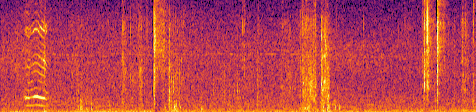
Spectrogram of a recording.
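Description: A domestic cat meows once, a short wavering call about half a second in. Then come several sharp knocks of a knife cutting and trimming dry kindling sticks, the loudest about two seconds in and a quick pair near the end.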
